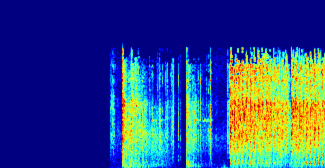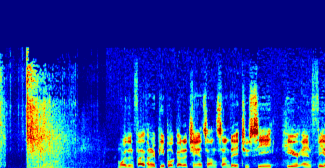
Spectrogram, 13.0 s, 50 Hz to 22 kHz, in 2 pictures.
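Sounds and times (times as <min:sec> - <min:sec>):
machine gun automatic fire: 0:02.3 - 0:08.1.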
